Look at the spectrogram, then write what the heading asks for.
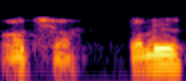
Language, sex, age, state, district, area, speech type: Bengali, male, 18-30, West Bengal, Howrah, urban, conversation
